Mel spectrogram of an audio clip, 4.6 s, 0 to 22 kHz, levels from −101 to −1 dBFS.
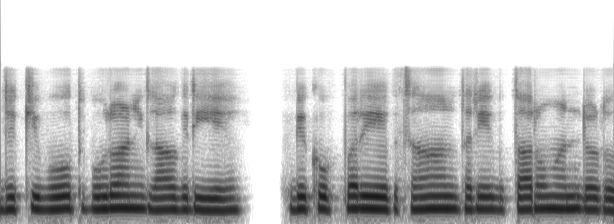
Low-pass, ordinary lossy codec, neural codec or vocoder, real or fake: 7.2 kHz; none; codec, 16 kHz, about 1 kbps, DyCAST, with the encoder's durations; fake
